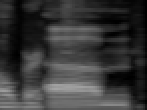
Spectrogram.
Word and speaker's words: Ulbricht: Oh, it's spelled wrong in the article, link. but spelled right on the title. Oh yeah, Ulbricht.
